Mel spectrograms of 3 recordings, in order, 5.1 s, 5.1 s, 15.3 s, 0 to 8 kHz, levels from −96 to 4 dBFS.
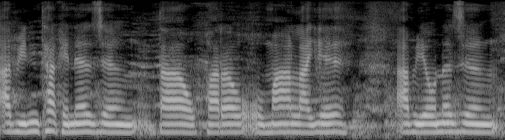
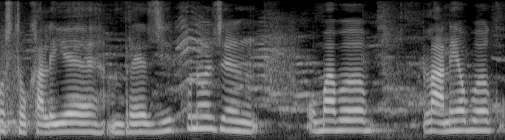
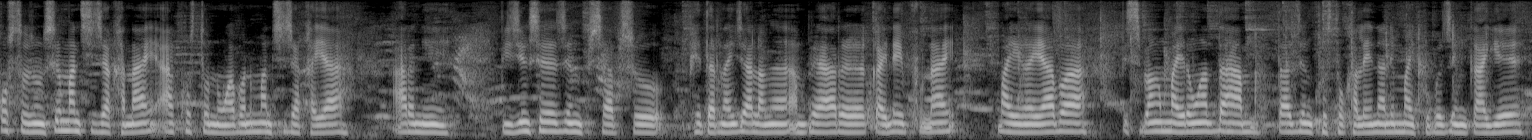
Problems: constant background noise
